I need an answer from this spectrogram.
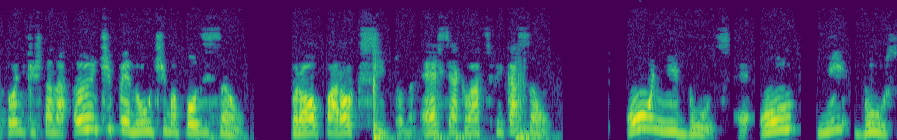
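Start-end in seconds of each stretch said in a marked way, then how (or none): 6.3-9.0 "ônibus é ônibus" slowly, the second split as ô, ni, bus; strong first ô in each "ônibus"; slow, broken-up syllables in "ônibus é ônibus". Shown as a demonstration. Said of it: "a sílaba tônica é o".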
